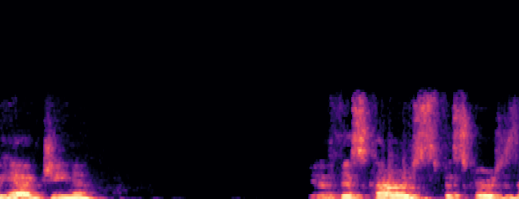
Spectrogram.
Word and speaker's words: Fiskars: kind do you have Gina if this curves Fiskars is how you pronounce that Fiskars yeah it's a great limb with an orange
